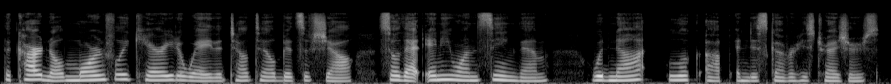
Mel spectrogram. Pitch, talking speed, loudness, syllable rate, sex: 185 Hz, 170 wpm, -20 LUFS, 4.7 syllables/s, female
